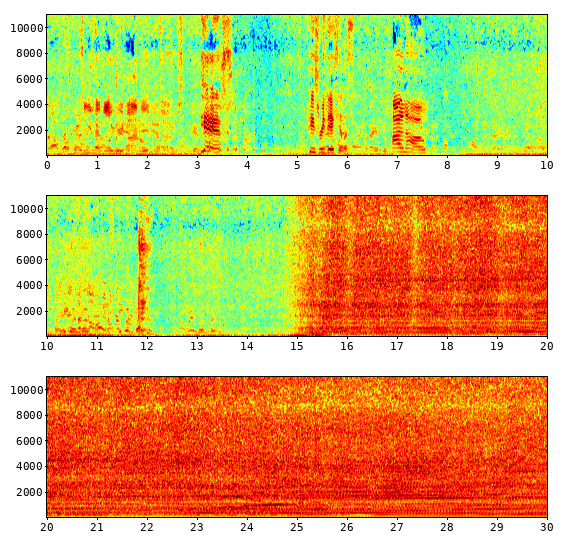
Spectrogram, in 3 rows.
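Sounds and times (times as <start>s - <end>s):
engine revving hard: 14.6s - 30.0s.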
